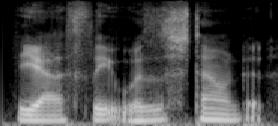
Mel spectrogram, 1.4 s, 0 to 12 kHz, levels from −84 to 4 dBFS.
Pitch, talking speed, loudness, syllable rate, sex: 110 Hz, 175 wpm, -19 LUFS, 6.8 syllables/s, male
